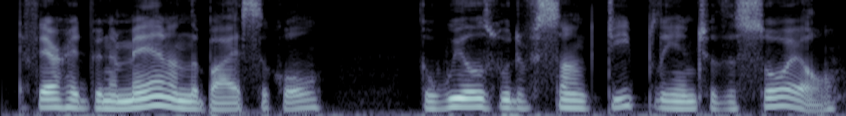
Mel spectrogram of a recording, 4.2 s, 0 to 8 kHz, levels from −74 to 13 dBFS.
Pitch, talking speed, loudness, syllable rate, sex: 145 Hz, 255 wpm, -17 LUFS, 6.4 syllables/s, female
